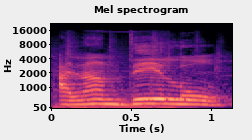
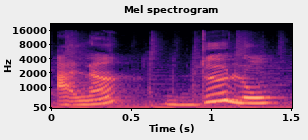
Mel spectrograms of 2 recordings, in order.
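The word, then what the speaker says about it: Alain Delon: a dom a onu não é allan dellon é anã dolo lembra que o uma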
